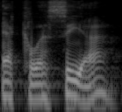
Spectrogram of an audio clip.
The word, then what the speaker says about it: Ecclesia: when you compound the two words together it's pronounced Ecclesia and it describes the called out ones and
